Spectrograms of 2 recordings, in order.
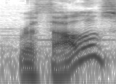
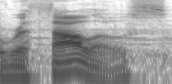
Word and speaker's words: Rathalos: And then they're like, it's Rathalos and Rathian. No. And I was just kind of like, huh? I've been putting the emphasis on the wrong syllable all these years.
